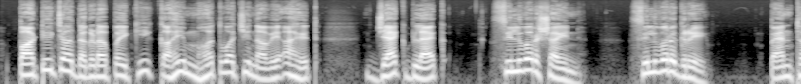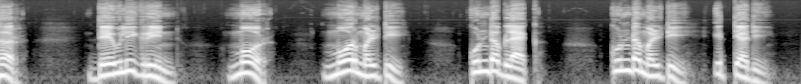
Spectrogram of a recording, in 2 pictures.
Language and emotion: Marathi, neutral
